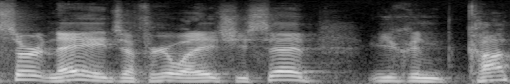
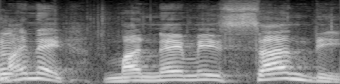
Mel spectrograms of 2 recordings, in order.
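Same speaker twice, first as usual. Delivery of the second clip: loud, fake American accent over a foreign accent; 3 semitones higher, 6 dB louder than usual. Retelling a phone agent's greeting: imitating accent faking American. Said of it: "she was trying to pretend to be American".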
